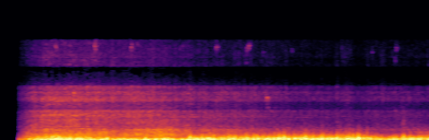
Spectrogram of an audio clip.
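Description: Steady outdoor background rush that cuts in abruptly just after the start and holds at an even level.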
